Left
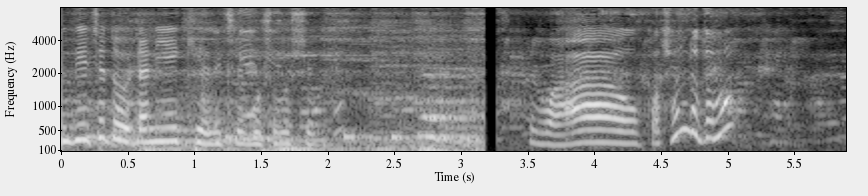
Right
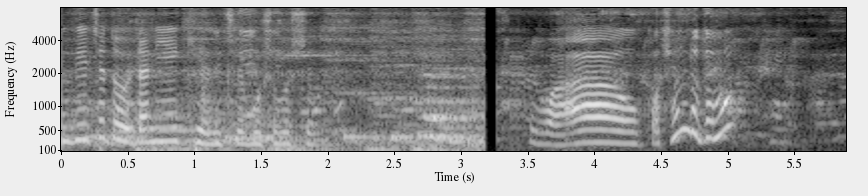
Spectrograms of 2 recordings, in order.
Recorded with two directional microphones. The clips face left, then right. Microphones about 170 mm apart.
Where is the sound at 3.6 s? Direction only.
Centre (ahead or behind).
